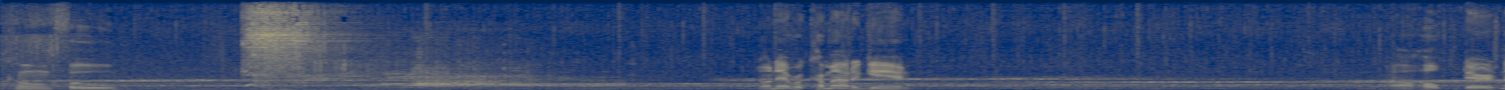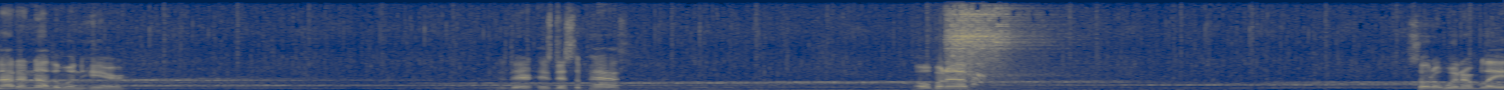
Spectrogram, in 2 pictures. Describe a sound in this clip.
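A man talks in short bursts close to a microphone.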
